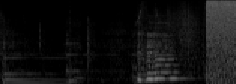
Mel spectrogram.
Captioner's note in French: rires gênés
